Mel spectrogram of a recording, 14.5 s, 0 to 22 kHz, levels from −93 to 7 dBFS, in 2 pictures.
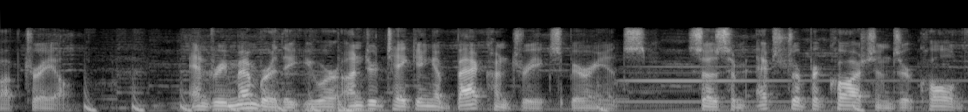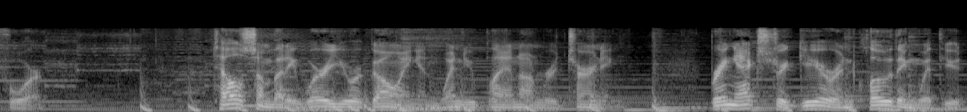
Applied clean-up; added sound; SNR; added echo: none; Wind instrument, woodwind instrument; 16 dB; none.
